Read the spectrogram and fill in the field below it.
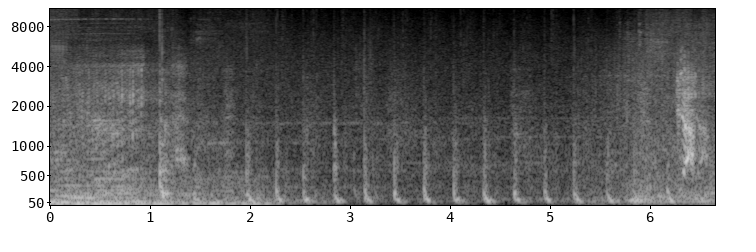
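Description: Heavy footsteps thud quickly and evenly on a hard floor.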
